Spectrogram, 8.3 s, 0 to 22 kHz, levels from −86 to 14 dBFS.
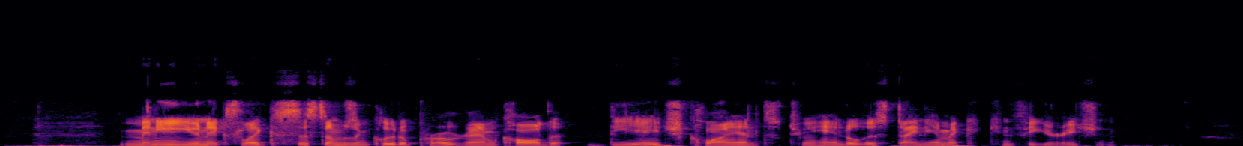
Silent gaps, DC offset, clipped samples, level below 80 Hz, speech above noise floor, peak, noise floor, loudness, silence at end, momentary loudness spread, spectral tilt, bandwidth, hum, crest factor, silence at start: none; under 0.1%; under 0.1%; -52 dBFS; 44 dB; 0 dBFS; -69 dBFS; -22 LUFS; 0.95 s; 16 LU; -2 dB/octave; 11 kHz; none; 24 dB; 0.25 s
